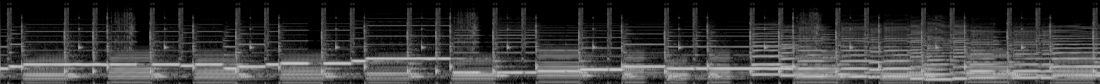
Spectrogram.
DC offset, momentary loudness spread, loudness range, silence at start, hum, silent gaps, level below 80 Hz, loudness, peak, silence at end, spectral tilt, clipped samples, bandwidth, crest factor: under 0.1%; 3 LU; 1 LU; 0 s; none; none; -52 dBFS; -19 LUFS; -6 dBFS; 0 s; -3.5 dB/octave; under 0.1%; 19 kHz; 14 dB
